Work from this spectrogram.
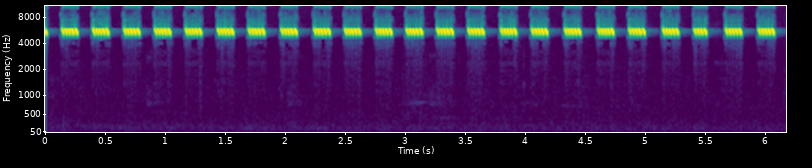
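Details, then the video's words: A male cricket on a summer evening keeps up a regular run of shrill chirps, roughly four per second, each a brief high tone with a faint upper overtone. The background is otherwise silent. "Cricket Chirping Sound Effect"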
